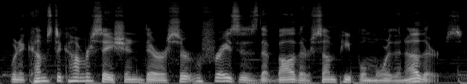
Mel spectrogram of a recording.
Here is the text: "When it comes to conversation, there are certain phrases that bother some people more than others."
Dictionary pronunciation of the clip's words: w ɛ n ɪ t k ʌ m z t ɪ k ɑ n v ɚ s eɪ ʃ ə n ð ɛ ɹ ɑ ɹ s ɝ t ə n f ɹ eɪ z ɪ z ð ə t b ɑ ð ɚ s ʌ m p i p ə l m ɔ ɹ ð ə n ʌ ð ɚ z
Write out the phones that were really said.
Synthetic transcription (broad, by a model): w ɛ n ɪ t k ʌ m z t ɪ k ɑ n v ɚ s eɪ ʃ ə n ð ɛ ɹ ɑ ɹ s ɝ t n f ɹ eɪ z ɪ z ð ə t b ɑ ð ɚ s ʌ m p i p l m ɔ ɹ ð ə n ʌ ð ɚ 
